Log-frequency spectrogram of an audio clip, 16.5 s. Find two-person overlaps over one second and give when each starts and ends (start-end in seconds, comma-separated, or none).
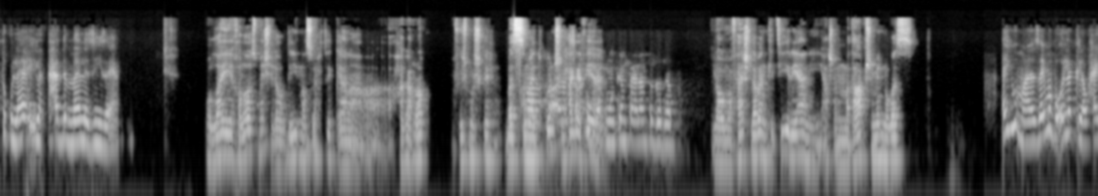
7.8-9.1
